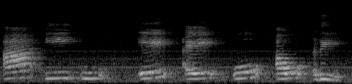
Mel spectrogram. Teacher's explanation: तो ये दीर्घ स्वर होते हैं, इसमें दो मात्रा का समय लगता है। दूसरी बात, ये अ और अ से मिलकर बना है आ, तो ये इसी तरह ई छोटी छोटी ई से मिलकर बनी है बड़ी, उ छोटा उ बड़ा उ से मिलकर बना है बड़ा उ, तो ये दीर्घ स्वर है।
